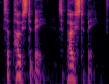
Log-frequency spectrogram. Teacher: we cannot hear the D sound in supposed, and to becomes t.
